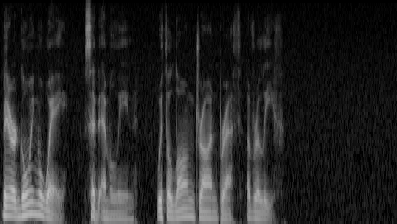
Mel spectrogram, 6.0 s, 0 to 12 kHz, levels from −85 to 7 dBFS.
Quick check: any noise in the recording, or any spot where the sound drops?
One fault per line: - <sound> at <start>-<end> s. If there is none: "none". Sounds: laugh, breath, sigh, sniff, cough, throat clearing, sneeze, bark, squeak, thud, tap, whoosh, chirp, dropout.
none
